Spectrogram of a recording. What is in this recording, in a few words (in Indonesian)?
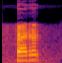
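"perut", Indonesian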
